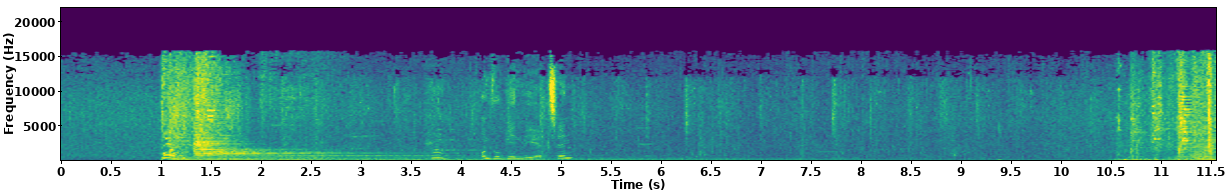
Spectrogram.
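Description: A thrown axe strikes a metal bell, which rings out and slowly fades.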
